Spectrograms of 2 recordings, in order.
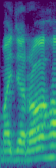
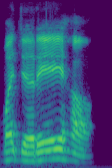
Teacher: ना हमें रॉ पढ़ना है ना री पढ़ना है, बल्कि हमें बीच वाली कंडीशन पढ़नी है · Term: इमाला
